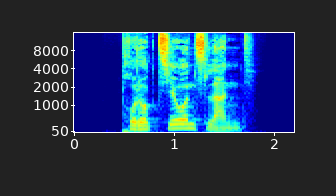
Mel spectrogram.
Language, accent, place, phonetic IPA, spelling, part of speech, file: German, Germany, Berlin, [pʁodʊkˈt͡si̯oːnsˌlant], Produktionsland, noun, De-Produktionsland.ogg
- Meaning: country of production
